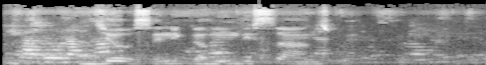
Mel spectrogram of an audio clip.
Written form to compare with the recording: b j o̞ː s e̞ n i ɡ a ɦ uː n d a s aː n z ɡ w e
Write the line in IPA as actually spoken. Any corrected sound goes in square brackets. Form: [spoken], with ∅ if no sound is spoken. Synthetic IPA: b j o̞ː s e̞ n i ɡ a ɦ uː n d [i] s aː n z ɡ w e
